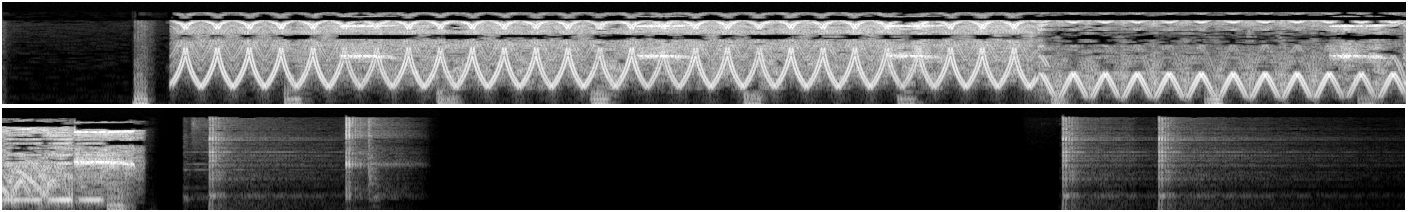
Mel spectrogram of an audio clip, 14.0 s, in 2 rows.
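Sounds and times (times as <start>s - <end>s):
1980s arcade game sound effect: 0.7s - 7.8s.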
